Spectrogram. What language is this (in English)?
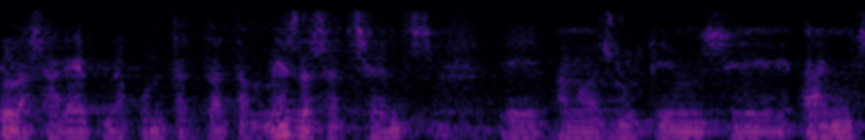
Catalan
